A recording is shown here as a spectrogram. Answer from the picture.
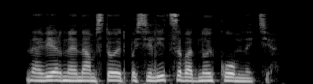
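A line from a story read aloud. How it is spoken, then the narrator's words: Grandmother's clipped commanding tone. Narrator (Russian): командирским тоном отчеканила бабушка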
